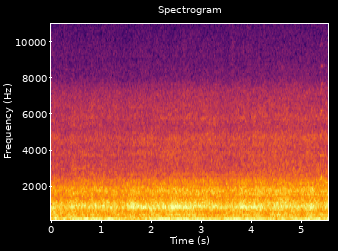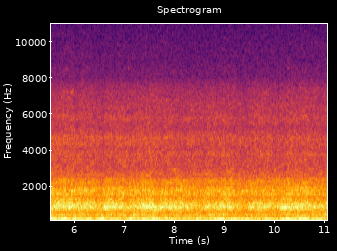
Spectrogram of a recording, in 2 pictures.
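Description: Express passenger train running at speed, heard from inside a coach: a steady rumble of wheels and rushing air with a steady low hum underneath.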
